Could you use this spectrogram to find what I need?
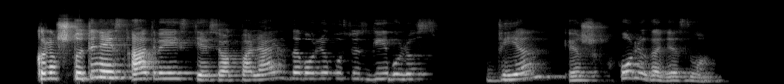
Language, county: Lithuanian, Alytus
